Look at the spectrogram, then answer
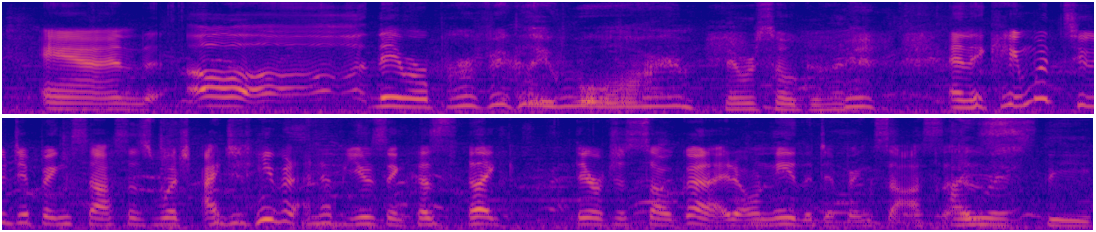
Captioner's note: exclaims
